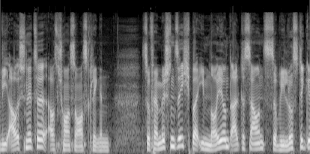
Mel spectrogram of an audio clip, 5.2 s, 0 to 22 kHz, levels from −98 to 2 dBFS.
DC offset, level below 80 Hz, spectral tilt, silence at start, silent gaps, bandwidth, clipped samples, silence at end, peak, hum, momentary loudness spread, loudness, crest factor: under 0.1%; -46 dBFS; -4 dB/octave; 0 s; none; 16 kHz; under 0.1%; 0 s; 0 dBFS; none; 6 LU; -14 LUFS; 14 dB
